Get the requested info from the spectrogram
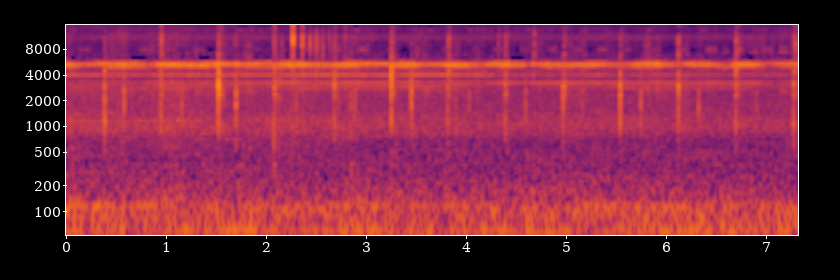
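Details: Crickets calling at night, heard on a walk to the store: a steady, unbroken high trill runs through the whole stretch, with regular footstep clicks on top and a deep low rumble of outdoor background noise.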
